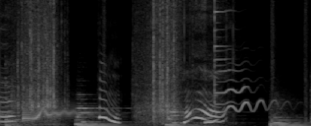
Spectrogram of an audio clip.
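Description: Cartoon sound effects: boing-like sliding and wobbling whistle glides over bouncy children's background music, ending in a long warbling whistle near the end.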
